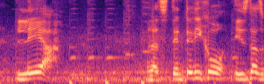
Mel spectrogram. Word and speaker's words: leer: Número 3, Lea. El asistente dijo, ¿ist das Glas halb voll oder halb leer? Lea se escribe L-E-E-R, en español se leería leer, pero en alemán la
